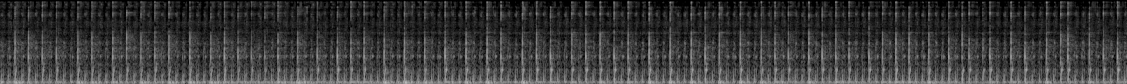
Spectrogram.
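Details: Miniature Lister D working petrol engine (OKMO/Retrol), first run after first-pull start, with fresh sump oil, petrol and hopper cooling water: crisp, even popping about three beats per second at a steady level, no misses or knocks. Normal running.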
